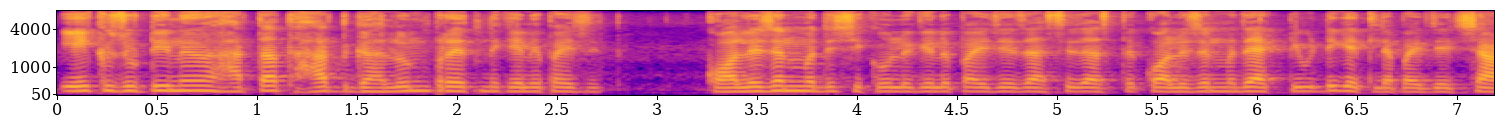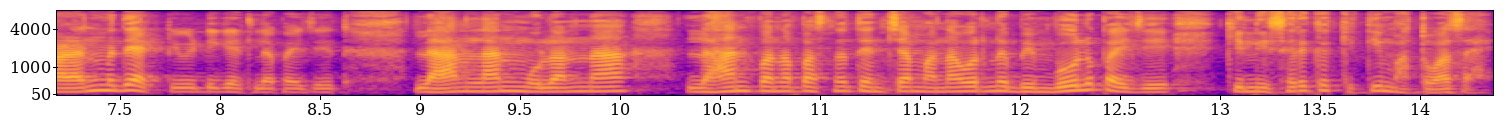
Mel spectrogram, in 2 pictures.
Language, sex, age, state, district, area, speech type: Marathi, male, 18-30, Maharashtra, Sangli, urban, spontaneous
